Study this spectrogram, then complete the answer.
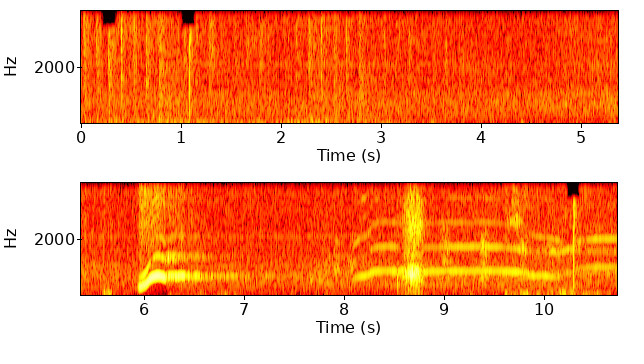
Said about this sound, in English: I think that's coyotes.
